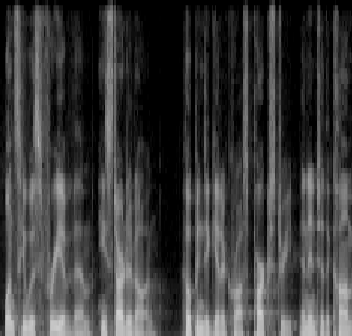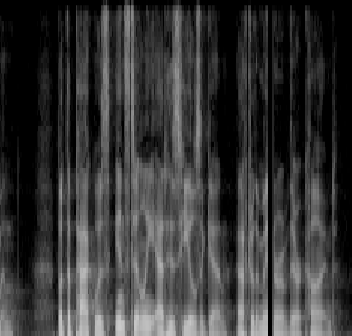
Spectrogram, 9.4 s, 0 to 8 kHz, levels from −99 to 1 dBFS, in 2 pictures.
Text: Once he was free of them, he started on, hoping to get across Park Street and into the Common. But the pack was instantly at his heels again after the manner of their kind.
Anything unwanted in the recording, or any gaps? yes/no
yes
